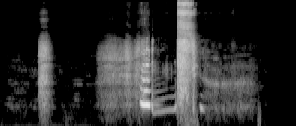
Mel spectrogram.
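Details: Sudden sneeze attack: a quick breath in with a rising voiced build-up, then one forceful sneeze and a short voiced sound after; loud TV in background, recorded with headphone microphone.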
